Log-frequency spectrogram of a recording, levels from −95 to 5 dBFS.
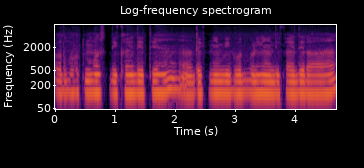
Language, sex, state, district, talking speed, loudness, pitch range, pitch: Hindi, male, Bihar, Madhepura, 190 wpm, -37 LUFS, 125-130 Hz, 125 Hz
